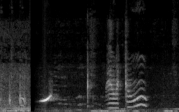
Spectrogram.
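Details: Indian ringneck parakeet that talks. A brief murmur opens, then one clear rising whistle. Harmonic, voice-like syllables with swooping pitch come next, over a low background rumble.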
